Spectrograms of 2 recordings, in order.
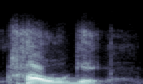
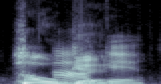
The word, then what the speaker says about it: Hauge: Il nuovo giocatore del Milan, norvegese, il suo cognome si pronuncia Hauge. Ciao. – Hauge.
